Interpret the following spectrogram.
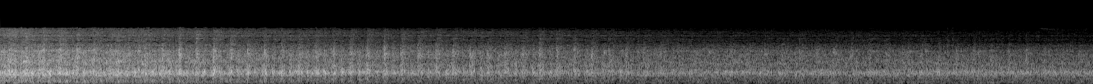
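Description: Empty oil tank cars of a freight train rolling past on the rails with a steady wheel clatter that fades as the end of the train draws away.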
